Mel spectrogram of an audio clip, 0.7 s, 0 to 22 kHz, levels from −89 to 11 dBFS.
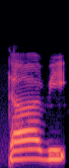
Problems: none marked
